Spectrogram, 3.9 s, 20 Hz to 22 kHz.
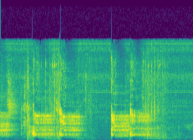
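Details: Welsh Springer Spaniel puppy, a female born March 2012, recorded indoors in June 2012, barking at the doorstop: two pairs of sharp, hoarse barks with a pause between, and an owner's voice.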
